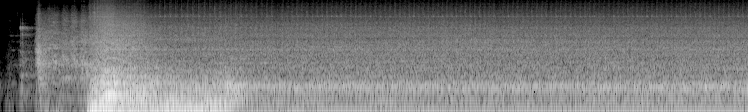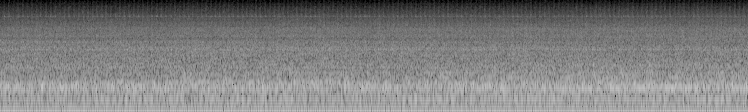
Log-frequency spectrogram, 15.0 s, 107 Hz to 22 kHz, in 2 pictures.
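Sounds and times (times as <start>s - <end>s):
engine starting in normal mode: 0.2s - 3.8s.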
